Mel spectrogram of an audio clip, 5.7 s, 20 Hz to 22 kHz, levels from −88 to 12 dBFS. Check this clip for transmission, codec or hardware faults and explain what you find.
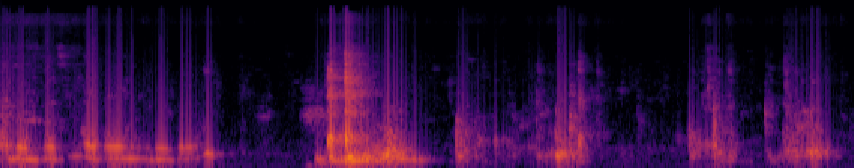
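Two faults run through the whole clip, and the noise suppressor also pulls down six specific stretches of sound.

Noise suppressor applied to music or sounds, throughout: a suppressor tuned for speech is left active, so it treats sustained tones, ambience and decays as background noise and pulls them down while onsets pass. The gain it applies swings by something like 20 dB, so held material repeatedly sinks and recovers. The result is a pumping, fluttering texture, with tails thinning out instead of ringing naturally.

Block size mismatch (truncated), throughout: one stage hands over longer blocks than the following stage consumes, and the surplus at the end of each block is discarded. The result is a steady 100 Hz buzz, the rate at which those cuts recur, which fits written blocks of 512 samples. Because a slice of every block is lost, the audio plays about 1.07 times faster than it should, yet its pitch stays roughly where it belongs.

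Sound cut by the noise suppressor, at 1.43–2.03 s, 2.87–3.03 s, 3.26–3.60 s, 3.93–4.58 s, 4.91–5.16 s and 5.54–5.70 s: in each of these stretches the suppressor judged the sound to be noise and attenuated it more heavily than its surroundings. The deepest dips are about 14 dB at 1.43 s and 3.93 s, about 13 dB at 4.91 s and 5.54 s, about 12 dB at 2.87 s and about 9 dB at 3.26 s. Sustained or decaying parts lose level or have their tails clipped short, while sharp attacks largely survive.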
